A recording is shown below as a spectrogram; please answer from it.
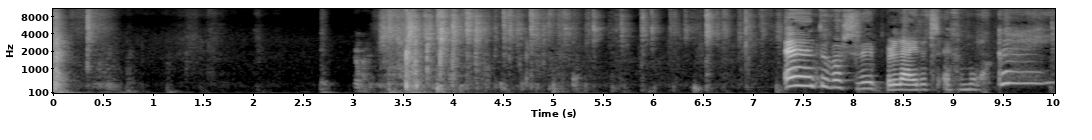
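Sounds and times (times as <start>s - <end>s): dog claws clicking on hard floor: 3.2s - 7.4s.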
